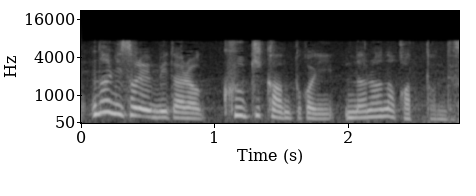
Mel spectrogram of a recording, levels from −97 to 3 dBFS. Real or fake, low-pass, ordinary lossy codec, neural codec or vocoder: real; 7.2 kHz; none; none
